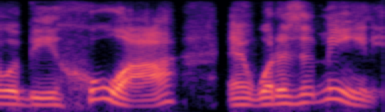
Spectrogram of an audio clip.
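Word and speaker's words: הָוָא: 933 okay but see they pronounce it as Hava but it should be Hua not Hava Hua all right so he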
